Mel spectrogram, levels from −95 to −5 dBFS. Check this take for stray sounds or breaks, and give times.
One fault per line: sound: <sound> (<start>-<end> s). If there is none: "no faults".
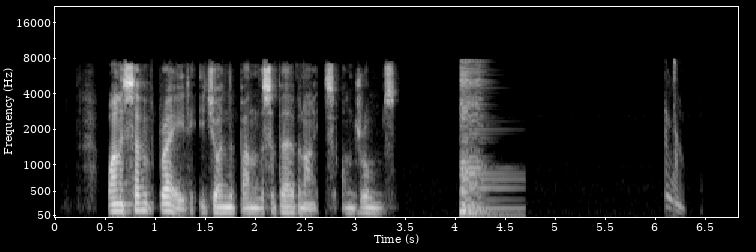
sound: thud (4.0-4.7 s)
sound: chirp (6.1-6.3 s)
